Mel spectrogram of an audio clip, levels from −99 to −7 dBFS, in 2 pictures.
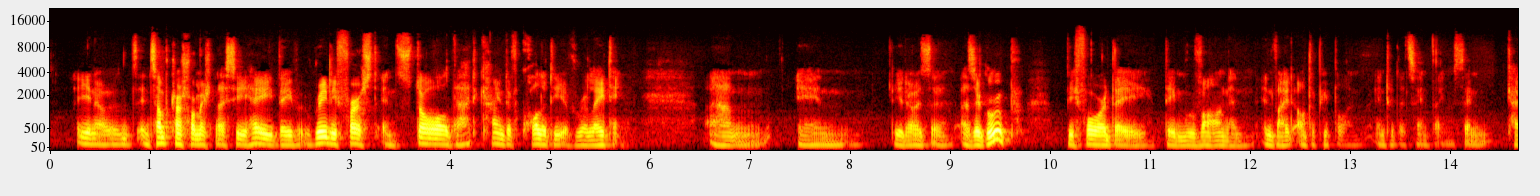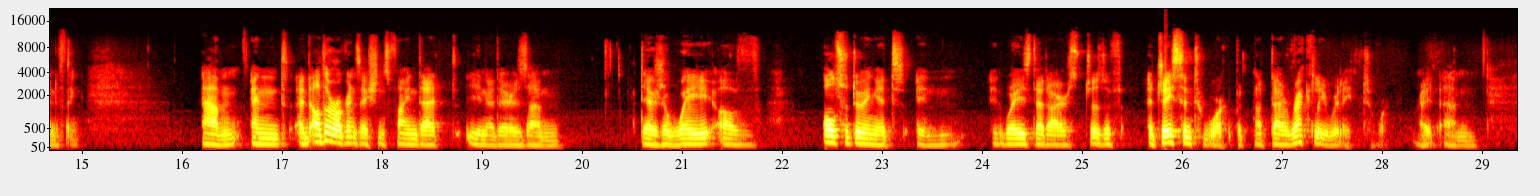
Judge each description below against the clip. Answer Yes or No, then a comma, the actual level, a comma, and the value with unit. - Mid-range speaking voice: No, low, 110 Hz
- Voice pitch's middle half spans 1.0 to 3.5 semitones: Yes, average, 3.0 semitones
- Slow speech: No, average, 165 wpm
